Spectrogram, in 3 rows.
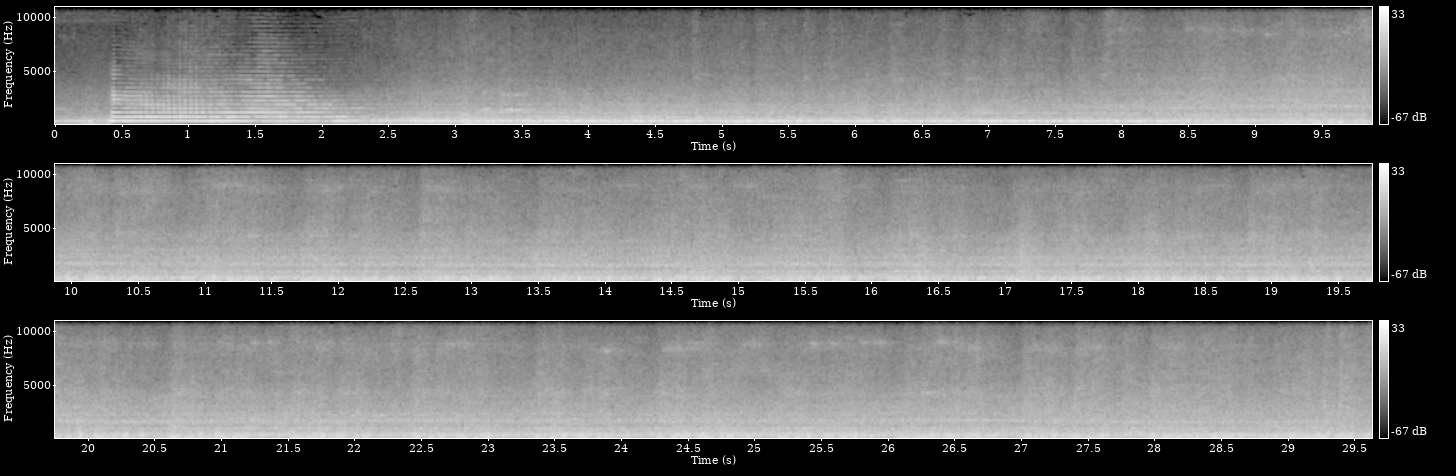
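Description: A VL10U two-section electric locomotive sounds its horn once at the start, a blast of about two seconds. A long freight train of open gondola wagons then rolls past close by, with a steady rumble and the clickety-clack of wheels over the rail joints.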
